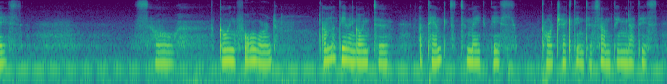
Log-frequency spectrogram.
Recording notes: There is some background noise, so if that kind of thing annoys you, feel free to skip this episode.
